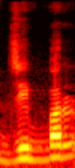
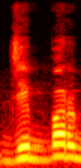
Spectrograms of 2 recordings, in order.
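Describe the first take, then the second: The two takes are said the same way.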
